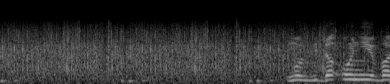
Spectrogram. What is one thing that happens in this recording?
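A large crowd applauds loudly in a big hall.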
